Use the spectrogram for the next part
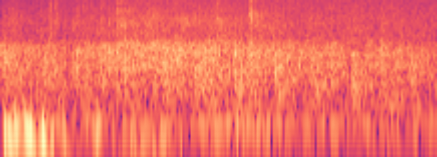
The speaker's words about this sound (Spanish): ¿No te pones contento por eso? Dale una ofrenda de palmas a Dios por eso.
